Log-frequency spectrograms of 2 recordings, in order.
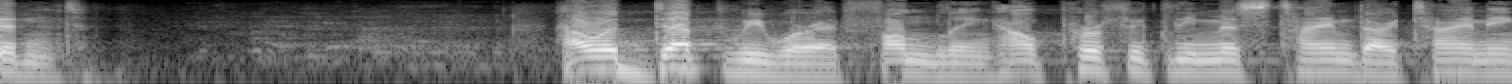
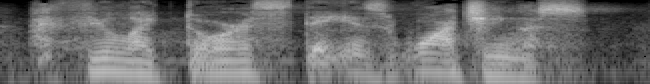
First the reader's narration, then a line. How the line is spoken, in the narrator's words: you whispered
